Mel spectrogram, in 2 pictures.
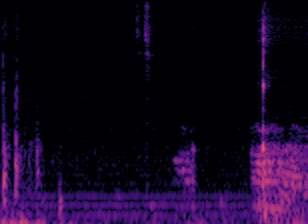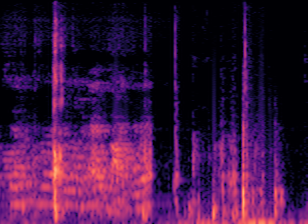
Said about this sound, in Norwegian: Og da satser jeg på at det er en litt sånn liten, sånn ynkelig rap. Litt sånn der eh, Sånn type rap, der.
